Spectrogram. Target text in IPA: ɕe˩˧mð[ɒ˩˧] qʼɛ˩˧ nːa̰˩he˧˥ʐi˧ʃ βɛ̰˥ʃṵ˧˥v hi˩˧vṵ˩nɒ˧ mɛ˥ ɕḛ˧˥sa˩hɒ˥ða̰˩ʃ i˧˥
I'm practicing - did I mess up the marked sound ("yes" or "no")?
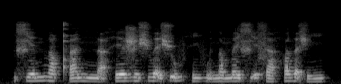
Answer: yes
